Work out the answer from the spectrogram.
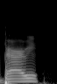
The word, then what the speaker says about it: Barry: Barry.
